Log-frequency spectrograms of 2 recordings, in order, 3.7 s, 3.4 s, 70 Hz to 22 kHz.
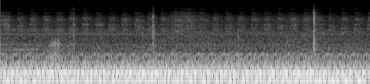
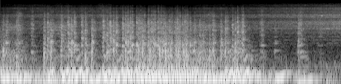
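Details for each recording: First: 1996 Toyota 4Runner bought not running, idling with the exhaust open: heavy rumble with a faint, uneven tick a few times per second. Owner hopes it is the exhaust rather than an engine knock; ticking at idle, cause unconfirmed. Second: 1996 Toyota 4Runner bought not running, owner suspects a bad starter relay, started with starting fluid; uneven low lumpy rumble that settles after a few seconds, the engine has caught and runs.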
